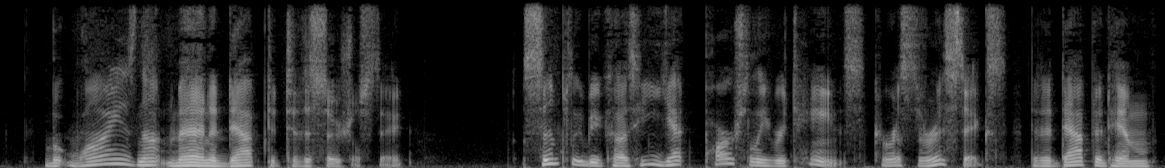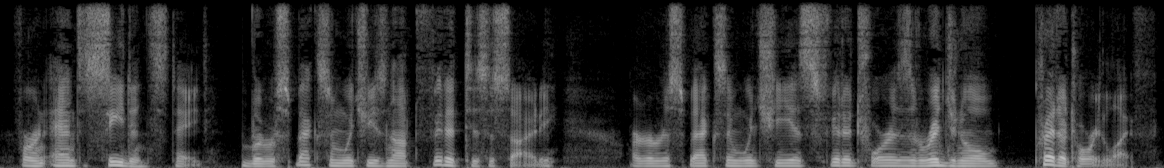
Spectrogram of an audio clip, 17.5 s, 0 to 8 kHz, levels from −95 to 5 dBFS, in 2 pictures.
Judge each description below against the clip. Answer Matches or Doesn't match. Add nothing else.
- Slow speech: Doesn't match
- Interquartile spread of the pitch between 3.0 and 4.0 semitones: Matches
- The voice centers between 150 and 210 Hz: Doesn't match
